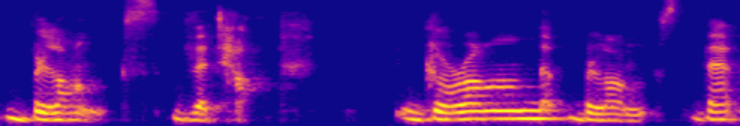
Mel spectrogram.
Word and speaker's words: blanc: social classes those four classes were called grong blanc's the top grand blanc that means large whites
